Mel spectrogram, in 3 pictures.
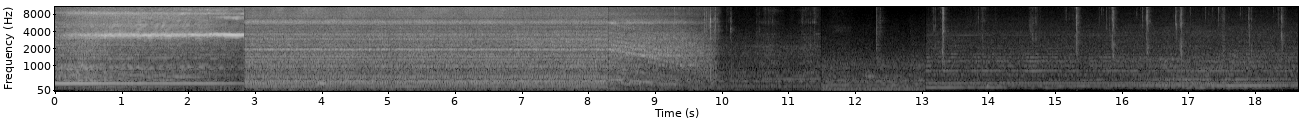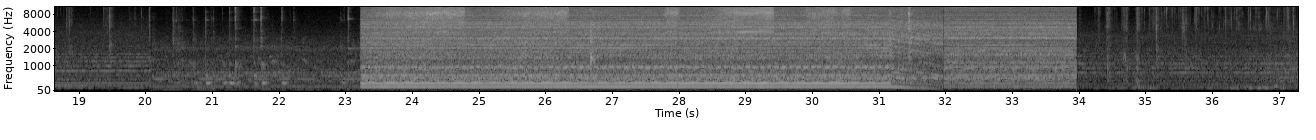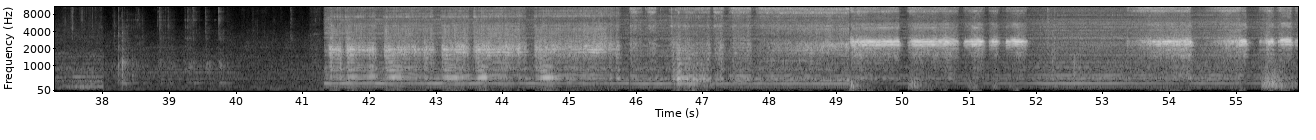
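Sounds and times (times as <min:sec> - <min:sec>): wood lathe running: 0:23.2 - 0:34.0, 0:41.3 - 0:55.9
motor winding down: 0:53.3 - 0:55.9
gouge scraping turning wood: 0:53.4 - 0:55.9.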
